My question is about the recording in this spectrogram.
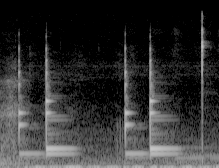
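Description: Quiet chiming notes, struck in pairs a quarter second apart and repeating about once a second, each ringing briefly at a clear pitch.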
